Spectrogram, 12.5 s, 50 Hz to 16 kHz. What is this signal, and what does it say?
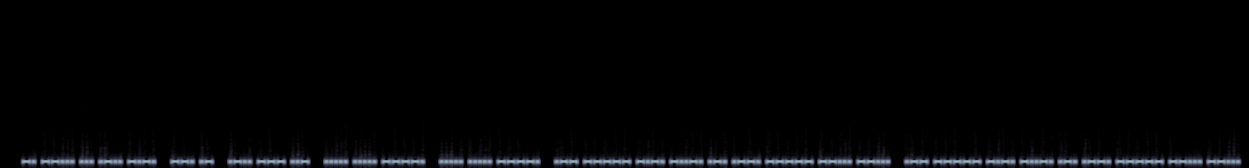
Morse code, heard as a keyed tone, about 50 wpm, 700 Hz. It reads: N7SLC GA LOU 559 559 W0C/RP077 W0C/RP077
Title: SOTA QSO Practice 50wpm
